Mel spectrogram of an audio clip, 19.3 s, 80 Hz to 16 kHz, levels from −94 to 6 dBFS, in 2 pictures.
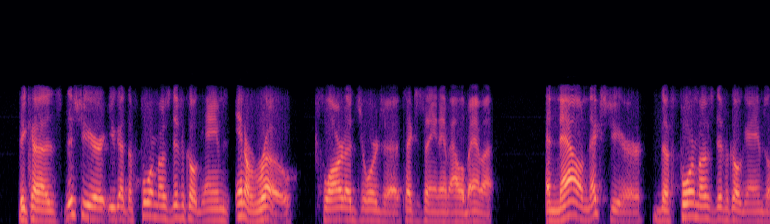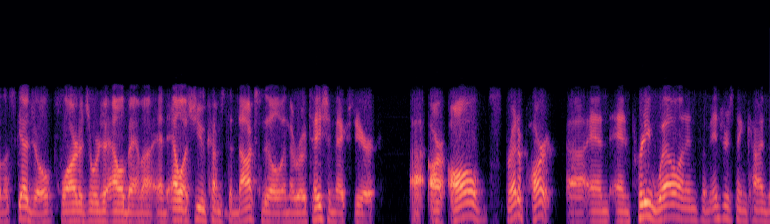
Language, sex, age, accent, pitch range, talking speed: English, male, 40-59, American, 115-145 Hz, 180 wpm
